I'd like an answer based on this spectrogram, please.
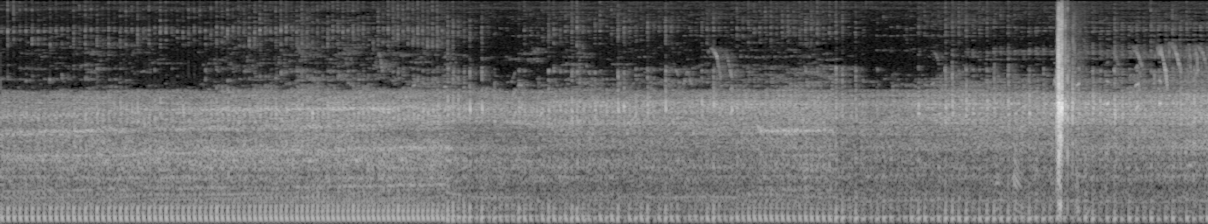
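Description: A small engine running steadily with an even, fast pulsing beat, quieter from about four seconds in. Near the end comes one sharp snap: a slingshot being fired.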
